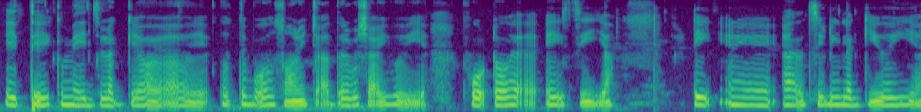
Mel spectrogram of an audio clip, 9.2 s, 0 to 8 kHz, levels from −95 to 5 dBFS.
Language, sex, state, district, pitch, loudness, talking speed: Punjabi, female, Punjab, Fazilka, 195 Hz, -17 LUFS, 145 wpm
